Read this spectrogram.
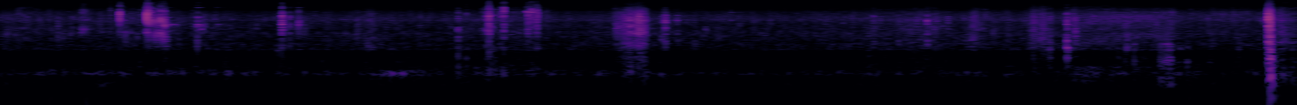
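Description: Ice axes strike and chip into hard ice.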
